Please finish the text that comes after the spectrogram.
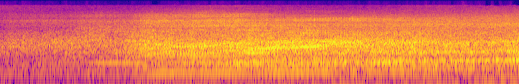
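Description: A Camaro launching down a drag strip at a footbrake bracket race, engine roar swelling after the first second and holding loud and steady, with rising harmonic tones as it accelerates away.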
